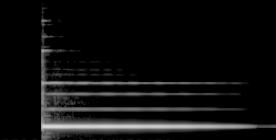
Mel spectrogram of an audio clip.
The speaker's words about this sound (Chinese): 在每个听音视力结束后，你会听到这样的铃声。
